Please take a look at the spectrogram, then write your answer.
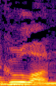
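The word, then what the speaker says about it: Gülen: The Gulen School? – The Gulen Movement.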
